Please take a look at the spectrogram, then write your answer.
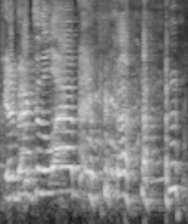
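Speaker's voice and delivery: high, hollered host's call; mock show host. Host ordering contestants back to the lab, mock holler. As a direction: send them off with a big high call.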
